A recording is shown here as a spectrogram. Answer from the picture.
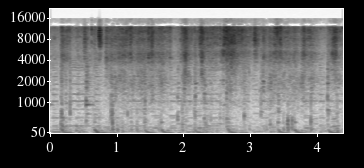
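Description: A spatula stirring raw rice into toasted vermicelli in a hot pot, with many short scraping clicks of grains against the pot and a light sizzle. Background music plays under it.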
